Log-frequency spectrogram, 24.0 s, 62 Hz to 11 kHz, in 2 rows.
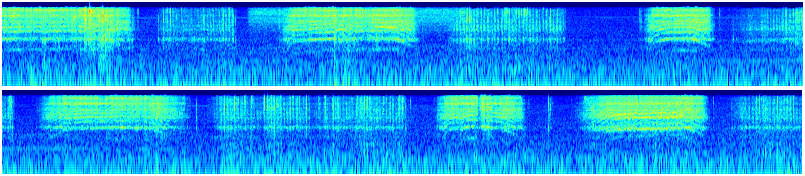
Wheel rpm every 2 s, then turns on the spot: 130, 20, 110, 30, 20, 50, 70, 50, 30, 70, 70, 50.
2-4 6-8 10-12 14-18 22-24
